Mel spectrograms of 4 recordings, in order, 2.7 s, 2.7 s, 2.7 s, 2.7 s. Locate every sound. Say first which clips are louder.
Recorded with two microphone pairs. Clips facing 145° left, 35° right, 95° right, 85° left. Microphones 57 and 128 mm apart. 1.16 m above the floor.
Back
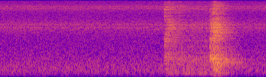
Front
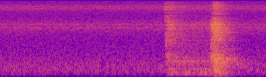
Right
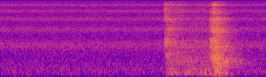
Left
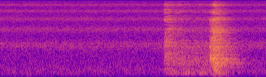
1.6 s footsteps: back 3 dB, left 4 dB; 115° left, 3 m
